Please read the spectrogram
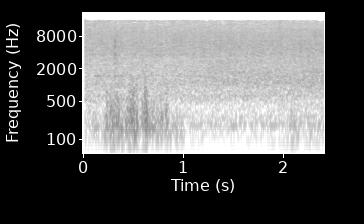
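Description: Outdoor background noise with wind on the microphone: a low rumbling in the first second, then a steady low hum.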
